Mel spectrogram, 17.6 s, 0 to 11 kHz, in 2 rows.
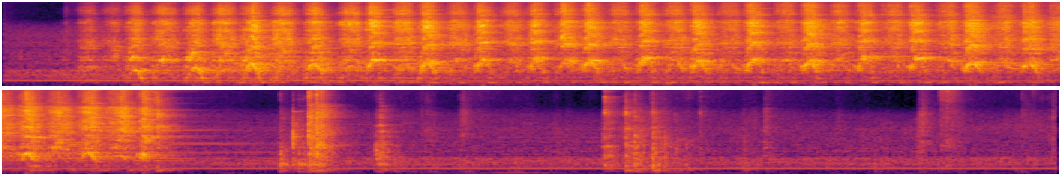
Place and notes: the sound of metal being sawed
soundmap nrw - social ambiences and topographic field recordings
Cologne, Germany, May 2012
